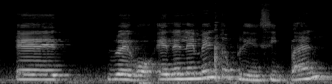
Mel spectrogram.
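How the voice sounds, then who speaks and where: The intonation is lively. Music plays in the background, and the room echo is audible. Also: woman. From Peru, Lima. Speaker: teacher and accountant, home cook. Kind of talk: cooking tutorial.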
